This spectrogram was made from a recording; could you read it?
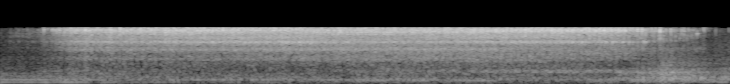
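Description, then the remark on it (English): A rain stick, an instrument from equatorial cultures with water poured into it, pours out a steady, even rushing hiss for about six seconds, swelling in quickly and tapering off at the end, with no voices over it. “Like the rain stick. Shall we listen to that again?”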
